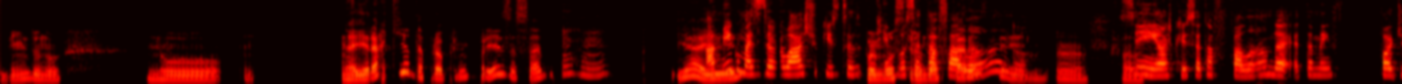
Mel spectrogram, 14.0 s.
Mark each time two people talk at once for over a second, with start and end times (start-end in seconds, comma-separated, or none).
8.6-10.3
